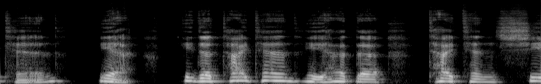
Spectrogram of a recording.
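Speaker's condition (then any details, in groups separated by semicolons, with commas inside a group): Cerebral palsy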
